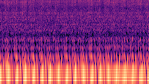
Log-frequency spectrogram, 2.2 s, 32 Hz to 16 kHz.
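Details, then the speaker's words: Mid-1990s Pontiac Firebird (S, about 1994–95) idling with an uneven, lumpy beat and a repeating stumble from a dead cylinder. A dead miss remains after fixing the coil connector pins; suspected spark or fuel cause, coils next checked. "uh we still have a dead Miss so we're going to verify quickly if the coils are actually doing what they're supposed to do"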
